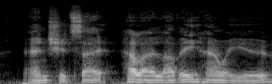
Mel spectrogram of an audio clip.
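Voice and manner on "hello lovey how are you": flat, level, unvaried monotone voice. Speaker recalls how a woman used to greet them, imitating Miss Frooms' monotone. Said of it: "spoke in a monotone voice".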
